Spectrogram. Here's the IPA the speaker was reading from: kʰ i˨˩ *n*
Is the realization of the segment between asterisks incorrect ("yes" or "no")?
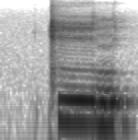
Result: no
